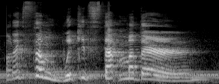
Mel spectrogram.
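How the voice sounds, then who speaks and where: An American woman giving casual reaction commentary in an animated, emphatic way with plenty of swearing and slang. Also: a little high, slow, noisy background. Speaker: reaction video host. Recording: roomy echo, music behind.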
